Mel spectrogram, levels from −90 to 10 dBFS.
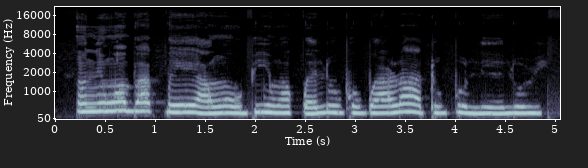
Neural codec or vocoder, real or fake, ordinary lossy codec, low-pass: vocoder, 48 kHz, 128 mel bands, Vocos; fake; none; 19.8 kHz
